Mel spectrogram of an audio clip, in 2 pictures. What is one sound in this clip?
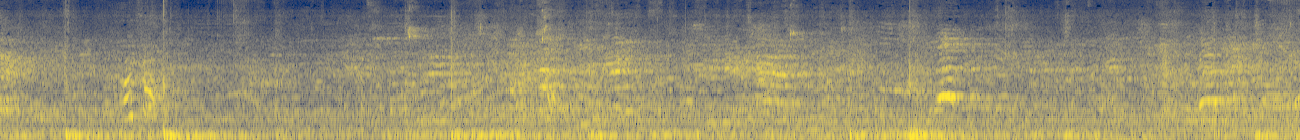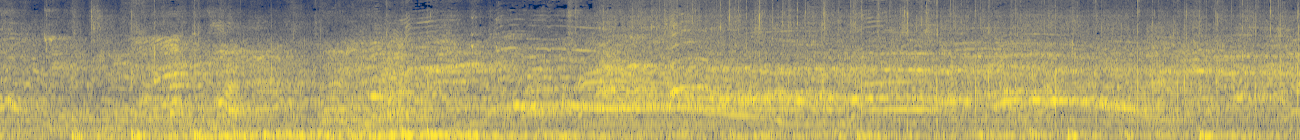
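A crowd of spectators talks and cheers in an echoing gym.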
